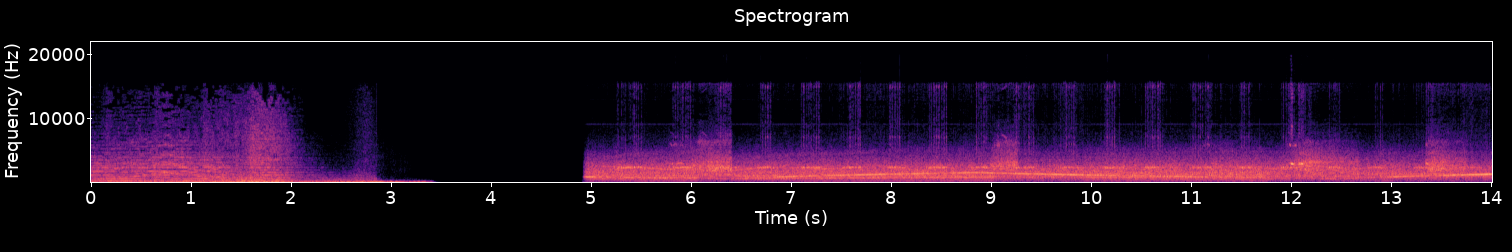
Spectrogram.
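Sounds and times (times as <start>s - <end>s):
wailing alarm siren: 5.0s - 14.0s.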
